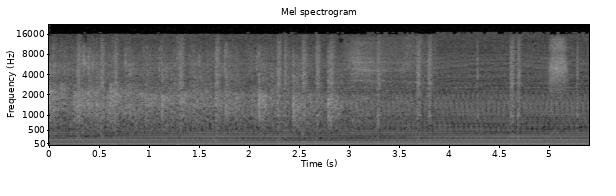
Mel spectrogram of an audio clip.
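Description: An audience claps hands for the Lord in a dense, continuous burst of applause lasting several seconds, fairly soft overall, with a steady low electrical hum running underneath.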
